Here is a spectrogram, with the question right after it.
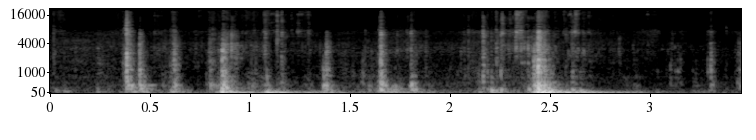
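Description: Car keys jangle and clink in several quick bursts as a car is switched off, close and clear, with near silence between the rattles.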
